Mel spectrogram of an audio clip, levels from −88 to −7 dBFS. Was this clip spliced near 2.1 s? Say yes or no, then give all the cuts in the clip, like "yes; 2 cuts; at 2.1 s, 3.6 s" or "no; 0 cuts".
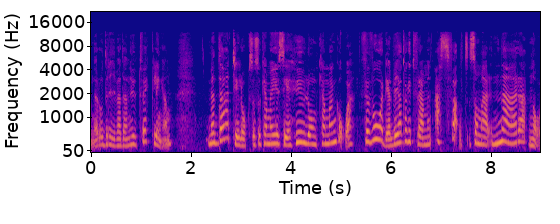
no; 1 cut; at 5.3 s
